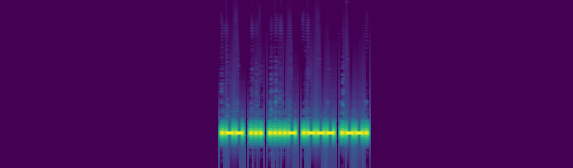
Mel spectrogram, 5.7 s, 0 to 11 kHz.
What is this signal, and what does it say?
Morse code, heard as a keyed tone, about 50 wpm, 700 Hz. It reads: WS4JP
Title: USA Call Signs - 5 Characters - 50wpm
